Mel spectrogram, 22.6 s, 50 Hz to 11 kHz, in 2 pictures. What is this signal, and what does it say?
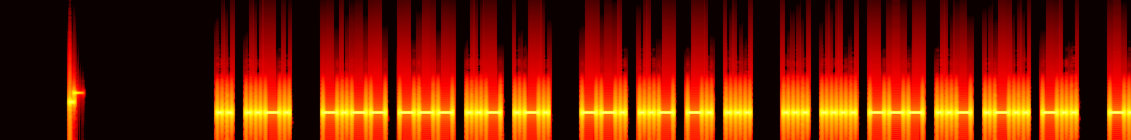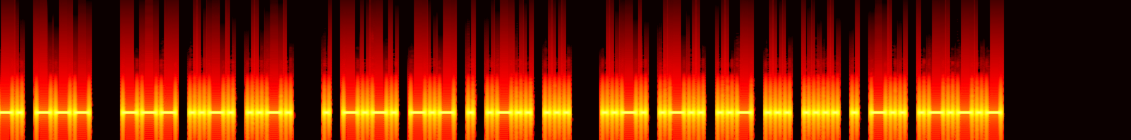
Morse code, heard as a keyed tone, about 25 wpm, 700 Hz. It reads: IF YOUR GUNS SHOULD GO OFF ECKELS FLUSHED.
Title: A Sound Of Thunder 25wpm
